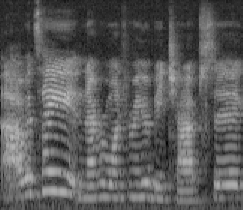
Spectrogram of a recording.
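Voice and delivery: ordinary talk, nothing marked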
